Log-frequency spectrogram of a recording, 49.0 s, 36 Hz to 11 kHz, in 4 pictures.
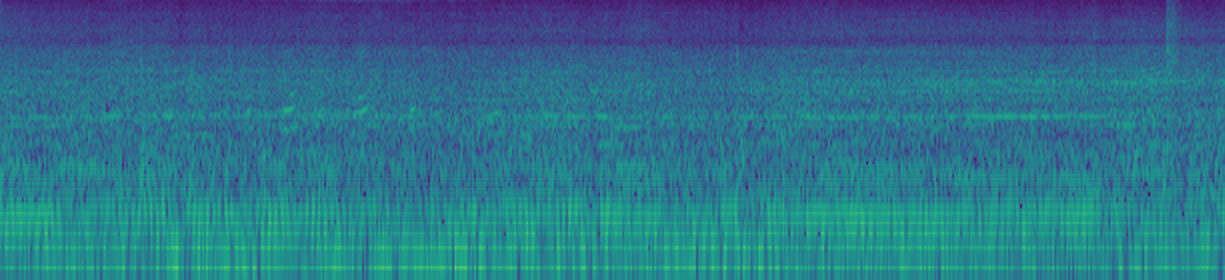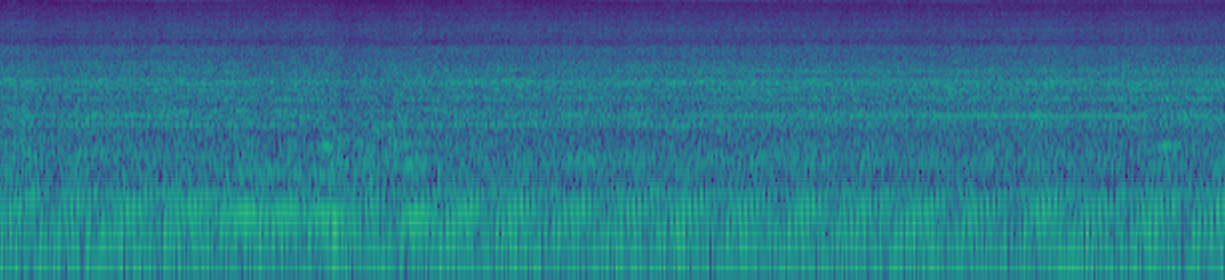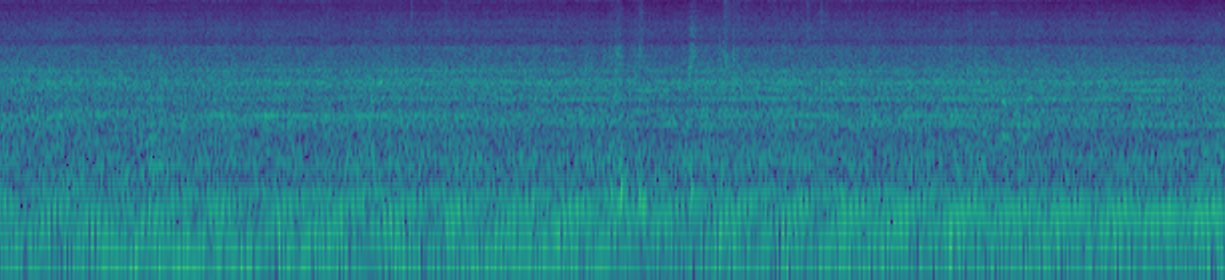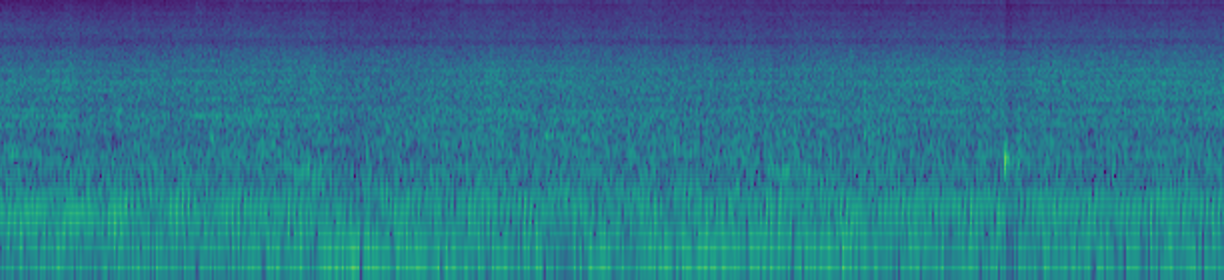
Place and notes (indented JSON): {
  "title": "berlin: friedelstraße - the city, the country & me: sewer works",
  "date": "2013-08-20 16:29:00",
  "description": "two excavators in action\nthe city, the country & me: august 20, 2013",
  "latitude": "52.49",
  "longitude": "13.43",
  "altitude": "46",
  "timezone": "Europe/Berlin"
}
